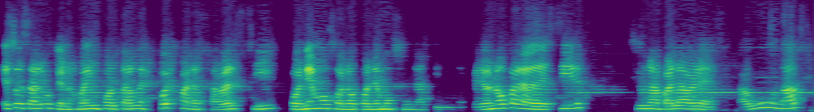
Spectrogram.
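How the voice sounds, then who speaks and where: A woman's voice: fairly high pitch, fairly quick, lo-fi sound. A woman teacher, giving a recorded online lesson, patiently explaining and checking understanding with little tag questions.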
